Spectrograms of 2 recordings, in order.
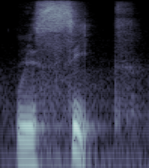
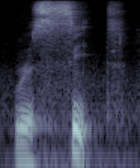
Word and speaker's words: receipt: do not pronounce the p so it's receipt receipt never never never never say receipt or something like that that is definitely wrong receipt receipt you have to be confident receipt the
